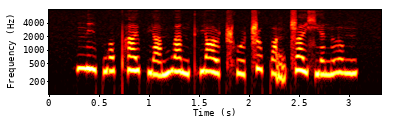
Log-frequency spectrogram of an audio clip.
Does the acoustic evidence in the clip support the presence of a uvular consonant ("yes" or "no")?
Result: no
